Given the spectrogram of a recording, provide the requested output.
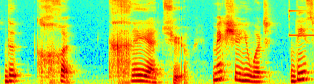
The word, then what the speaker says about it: créature: struggle to pronounce the créature. Make sure you watch this video where I explain to you how to pronounce the French R sound correctly, especially when it is in a consonant cluster, such as ciar, créature.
